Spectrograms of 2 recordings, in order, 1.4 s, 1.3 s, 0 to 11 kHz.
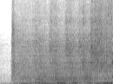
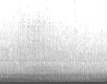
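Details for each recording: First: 16-year-old Porsche Boxster S 987 with over 120,000 miles: engine cranks and catches, then a high, wavering alternator squeal over the idle at startup; the fix is to replace or strip and clean the alternator. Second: Porsche Boxster S 987, 3.2-litre engine with sports exhaust, about 16 years old and over 120,000 miles, accelerating at full throttle: strong steady climbing tone, smooth and clean with no misses or rattles; still pulls hard, normal acceleration.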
